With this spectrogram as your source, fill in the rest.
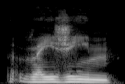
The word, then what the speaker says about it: regime: is Rex which here is changed to reg regime notice the pronunciation of the G is the sound regime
